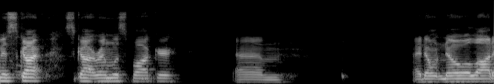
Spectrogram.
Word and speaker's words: Rindlisbacher: My name is German Swiss, so I'm sure Christopher Lutz could tell you how to say it better than I can, but here in the States, it's Renlisbacher.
